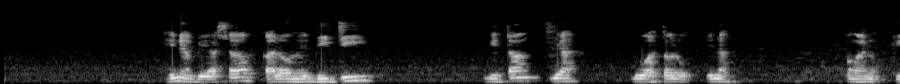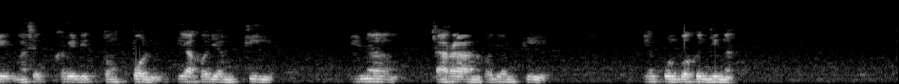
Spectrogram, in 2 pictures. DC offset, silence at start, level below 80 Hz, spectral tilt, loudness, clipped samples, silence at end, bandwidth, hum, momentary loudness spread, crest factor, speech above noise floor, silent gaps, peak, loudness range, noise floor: under 0.1%; 1.65 s; -58 dBFS; -7 dB/octave; -15 LUFS; under 0.1%; 1.65 s; 7.6 kHz; none; 11 LU; 16 dB; 40 dB; none; 0 dBFS; 5 LU; -53 dBFS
